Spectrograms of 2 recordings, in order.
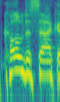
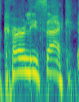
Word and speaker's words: cul-de-sac: I worked with a guy that pronounced cul-de-sac as curly sack.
